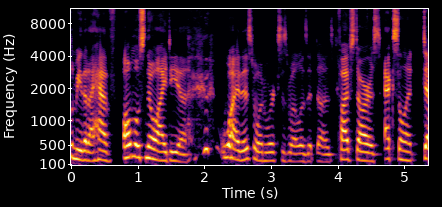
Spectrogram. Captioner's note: laughs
